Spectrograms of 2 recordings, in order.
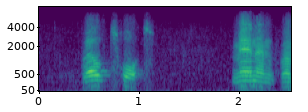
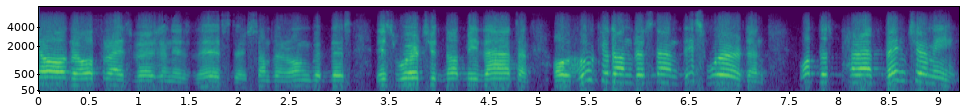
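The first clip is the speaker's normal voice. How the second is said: louder, pitch climbing into a scornful mock complaint; mocking lecturer; 4 semitones higher, 9 dB louder than usual. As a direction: mimic a fussy critic, rising higher by the end. Mocking critical lecturer quoted.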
